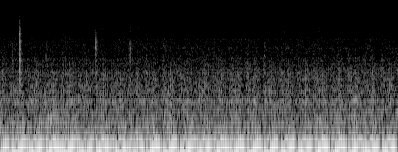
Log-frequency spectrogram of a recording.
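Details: Square-body diesel at idle after new fuel tanks and hoses, switching from left to right tank to test the switcher and gauge: steady even low rumble, no knocks or misses; both pickups work, no leaks.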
